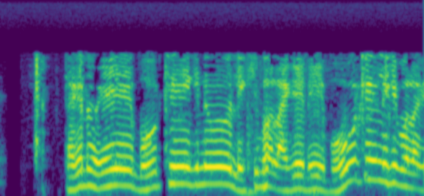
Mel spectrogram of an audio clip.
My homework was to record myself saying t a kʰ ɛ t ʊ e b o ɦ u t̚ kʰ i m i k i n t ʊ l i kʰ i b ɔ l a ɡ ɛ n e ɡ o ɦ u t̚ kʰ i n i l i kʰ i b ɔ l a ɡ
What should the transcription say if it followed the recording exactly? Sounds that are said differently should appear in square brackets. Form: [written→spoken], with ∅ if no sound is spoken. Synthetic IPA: t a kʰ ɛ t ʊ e b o ɦ u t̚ kʰ i [m→n] i k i n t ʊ l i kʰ i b ɔ l a ɡ ɛ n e [ɡ→b] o ɦ u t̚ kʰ i n i l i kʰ i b ɔ l a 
